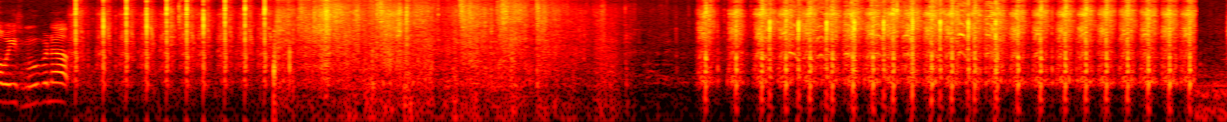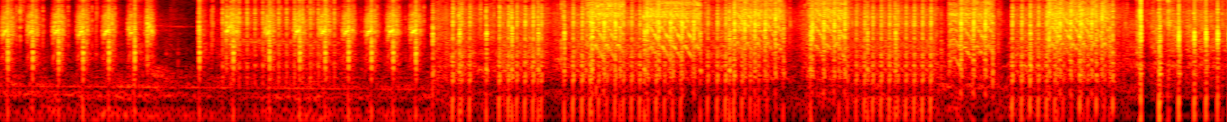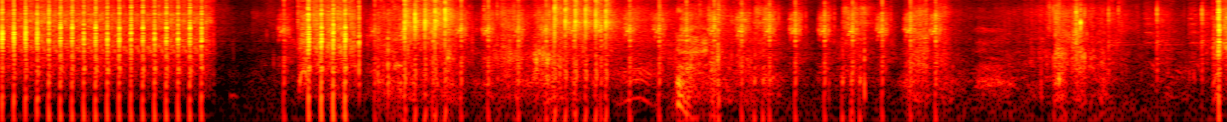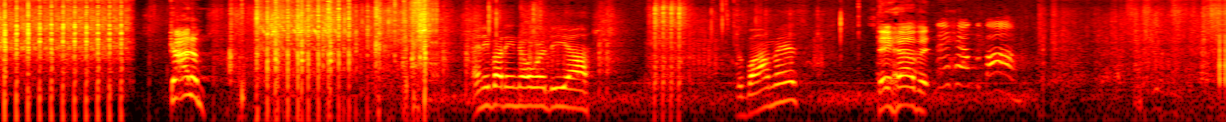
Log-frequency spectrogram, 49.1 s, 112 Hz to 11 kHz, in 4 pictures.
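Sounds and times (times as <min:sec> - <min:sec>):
airsoft guns full-auto firing: 0:00.7 - 0:03.0, 0:07.0 - 0:26.8, 0:27.4 - 0:34.1, 0:36.7 - 0:38.2, 0:39.2 - 0:41.3, 0:43.3 - 0:43.8.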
